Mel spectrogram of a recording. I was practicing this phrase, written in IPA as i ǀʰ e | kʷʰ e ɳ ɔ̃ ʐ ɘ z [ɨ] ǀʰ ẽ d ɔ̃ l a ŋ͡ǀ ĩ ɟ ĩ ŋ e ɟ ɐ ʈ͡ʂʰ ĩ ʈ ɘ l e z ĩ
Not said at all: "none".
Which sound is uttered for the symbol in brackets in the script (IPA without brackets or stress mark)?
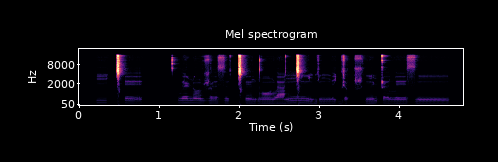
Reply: ɨ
